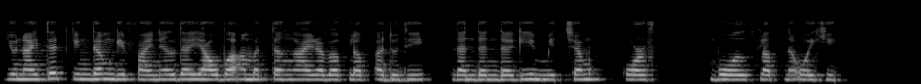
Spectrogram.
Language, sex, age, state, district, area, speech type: Manipuri, female, 18-30, Manipur, Tengnoupal, rural, read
